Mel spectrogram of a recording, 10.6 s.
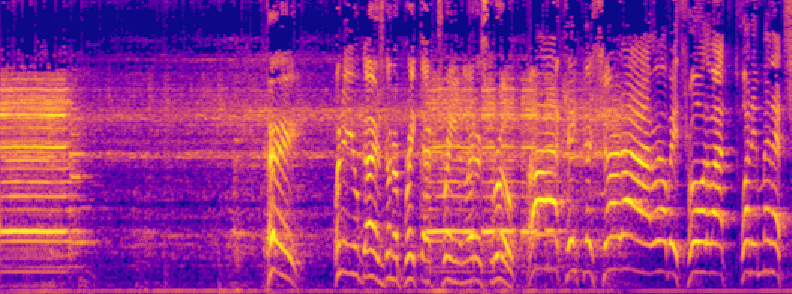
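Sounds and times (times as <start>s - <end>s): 
truck air horn honking: 0.0s - 1.4s, 5.6s - 8.1s
speech: 3.5s - 10.5s.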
